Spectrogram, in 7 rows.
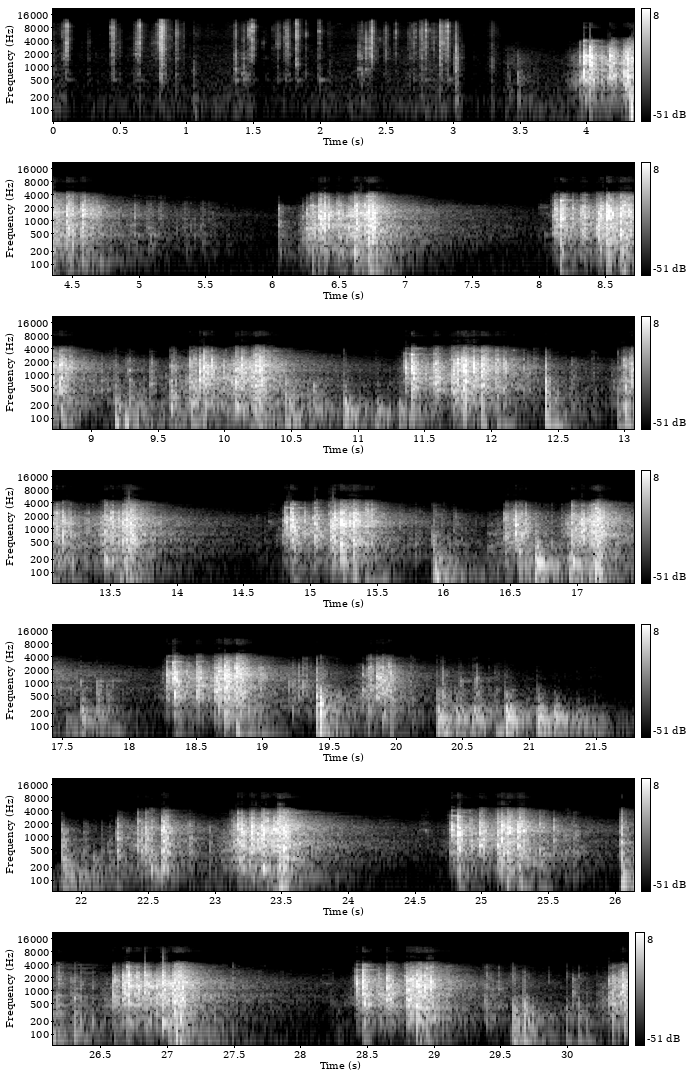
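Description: Shotgun shells loaded one at a time into a Remington 870 Express's extended magazine tube, each going in with a few sharp metallic clacks and a brief rattle, one about every second or two. A few light ticks come first, as the gun is handled.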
